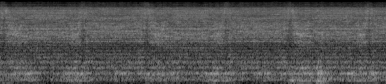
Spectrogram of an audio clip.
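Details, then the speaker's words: Morey vertical slotter cutting internal keyways in manganese bronze worm gears with Kool Mist coolant moved to a new spot: loud steady spray hiss over slow cutting strokes under one per second; sounds off, blamed on poorly aimed coolant, so sprayer is moved. "you know what I don't like where that's spraying I don't like the sound it's making it's a little different than what I had before we're gonna go ahead and just move our coolant sprayer"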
